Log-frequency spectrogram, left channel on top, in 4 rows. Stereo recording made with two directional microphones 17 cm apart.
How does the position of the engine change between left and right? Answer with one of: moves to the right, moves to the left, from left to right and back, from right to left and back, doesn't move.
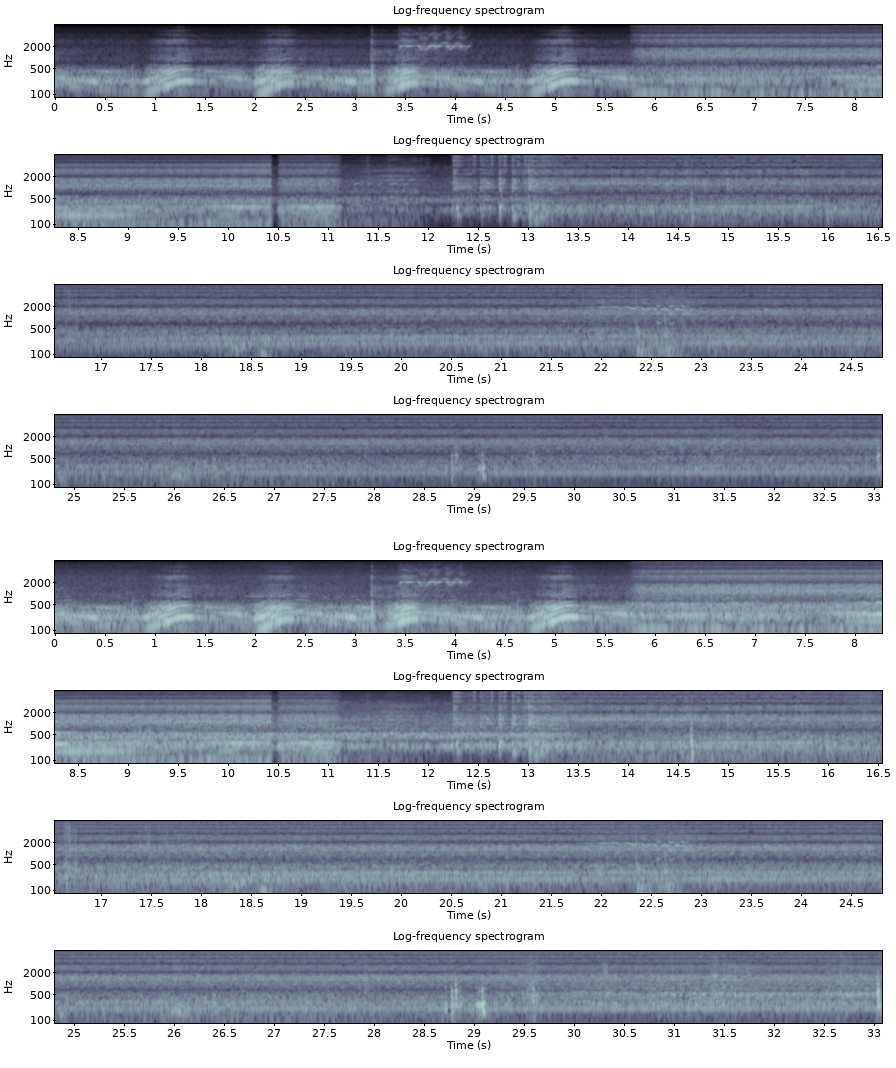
doesn't move.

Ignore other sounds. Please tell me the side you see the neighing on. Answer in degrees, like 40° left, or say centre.
10° right.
